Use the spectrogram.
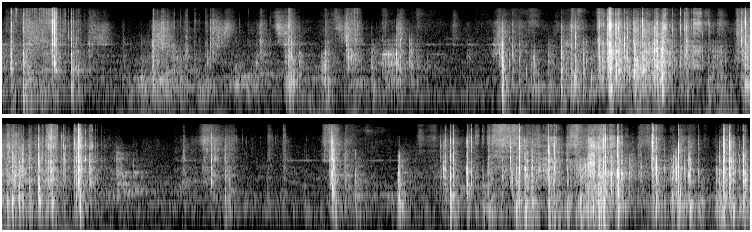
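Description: A full, medium plastic stand-up pouch of Lizi's granola is held and turned in the hand in a supermarket aisle while the fingers crinkle its film. Bright, crackly crinkling comes in irregular bursts with quiet pauses between them, growing denser and louder in the middle and toward the end.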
